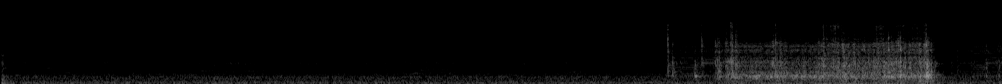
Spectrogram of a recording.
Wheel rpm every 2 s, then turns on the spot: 0, 0, 0, 10, 20.
6-10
